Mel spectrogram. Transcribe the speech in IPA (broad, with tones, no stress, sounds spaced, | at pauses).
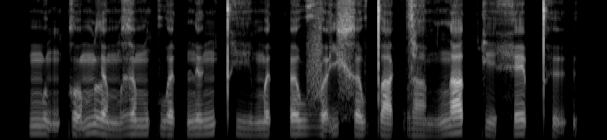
m ṵ˧˨ ŋ k o̰˧˥ m l ə˧˩ m ɣ ə˧ m k w ə˨˩ t̚ n ɨ˨˦ ŋ t̪ʰ i̤˨˩ m ə˨˩ t̚ ʔ ə˧ w v ə̰˧˥ j x ə˨˦ w t̪ a˨˩ k̚ z a̤˨˩ m n a˦˥ t̚ k i˧˩ h e˦˥ p̚ t̪ʰ ɨ̰˧˨ ʔ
